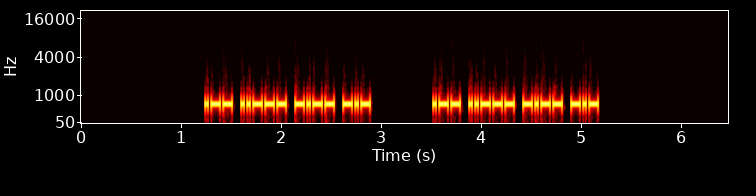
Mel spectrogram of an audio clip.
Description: Morse code, heard as a keyed tone, about 40 wpm, 700 Hz. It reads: W2YK W2YK
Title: USA Call Signs - 4 Characters - Repeated 2x - 40wpm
